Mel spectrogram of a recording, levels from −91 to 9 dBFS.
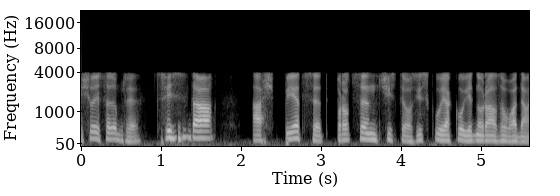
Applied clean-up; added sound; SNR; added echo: neural diffusion model UNIVERSE++.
